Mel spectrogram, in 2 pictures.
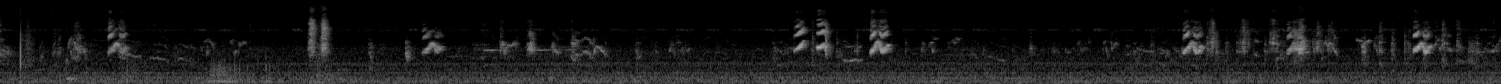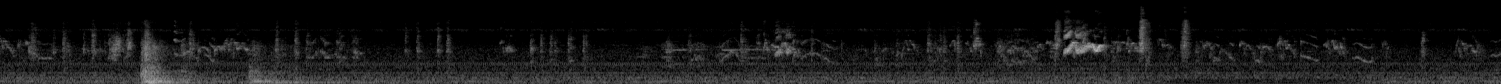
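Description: Cockatiels chirping: short, separate chirps scattered throughout, with louder clusters of a few calls every several seconds. A single low thump comes about halfway through.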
